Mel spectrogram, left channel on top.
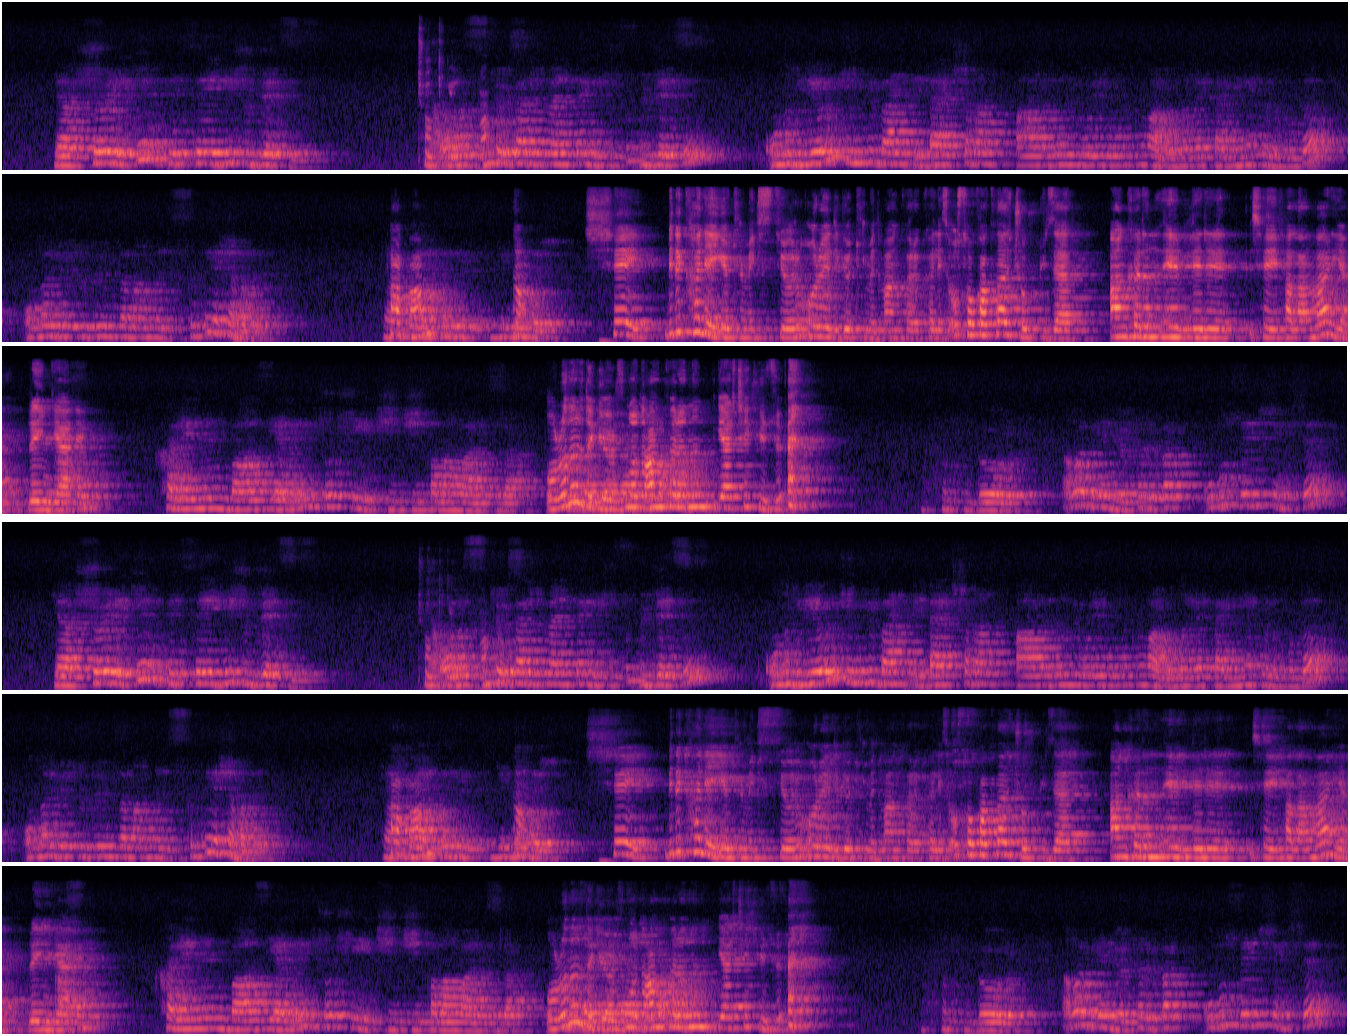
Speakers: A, on the right (about 30°); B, on the left (about 70°).
A: Ya şöyle ki PTT'ye giriş ücretsiz.
B: Çok
A: Yani orada
B: iyi
A: sıkıntı
B: o zaman.
A: yok. Sadece güvenlikten geçiyorsun, ücretsiz. Onu biliyorum çünkü ben e, Belçika'dan ağırladığım bir voleybol takımı vardı. Onların rehberliğini yapıyordum burada. Onları götürdüğüm zamanda da bir sıkıntı yaşamadık. Yani
B: Tamam.
A: kolaylıkla gir- girilebilir.
B: Tamam. Şey, bir de kaleyi götürmek istiyorum. Oraya da götürmedim Ankara Kalesi. O sokaklar çok güzel. Ankara'nın evleri şey falan var ya, rengarenk.
A: Aslında kalenin bazı yerleri hiç hoş değil. Çin Çin falan var mesela.
B: Oraları
A: Güzel
B: da görsün.
A: yerler
B: O da
A: değil
B: Ankara'nın
A: ama
B: gerçek yüzü.
A: <laughs> doğru. Ama bilemiyorum. Tabii bak Ulus demişken işte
